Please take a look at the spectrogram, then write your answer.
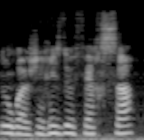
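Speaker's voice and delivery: ordinary talk, nothing marked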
